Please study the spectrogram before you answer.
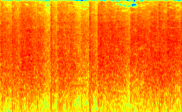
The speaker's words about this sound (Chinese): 哇！整个村子回荡的巨大的鞭炮声，噼里啪啦，噼里啪啦，噼里啪啦。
